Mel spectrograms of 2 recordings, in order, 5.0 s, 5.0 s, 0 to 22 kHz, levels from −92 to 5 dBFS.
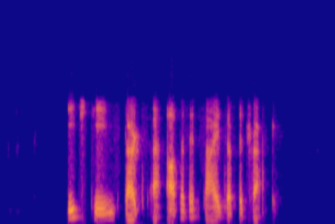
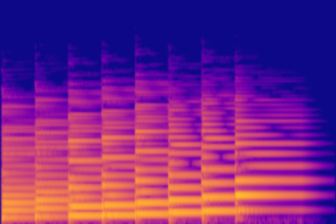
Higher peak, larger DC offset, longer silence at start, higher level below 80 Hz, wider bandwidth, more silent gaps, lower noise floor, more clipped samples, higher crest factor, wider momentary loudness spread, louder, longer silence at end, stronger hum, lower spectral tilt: second, -4 dBFS vs 0 dBFS; neither; first, 1 s vs 0 s; second, -54 dBFS vs -48 dBFS; second, 3.8 kHz vs 5.2 kHz; neither; first, under -90 dBFS vs -40 dBFS; neither; first, 22 dB vs 14 dB; second, 7 LU vs 10 LU; second, -25 LUFS vs -15 LUFS; first, 1.15 s vs 0.4 s; neither; about the same, -9 dB/octave vs -10 dB/octave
